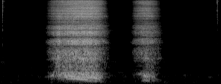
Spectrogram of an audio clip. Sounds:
Sniff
